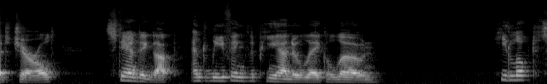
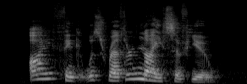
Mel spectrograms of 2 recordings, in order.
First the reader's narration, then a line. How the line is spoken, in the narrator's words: said Mabel kindly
